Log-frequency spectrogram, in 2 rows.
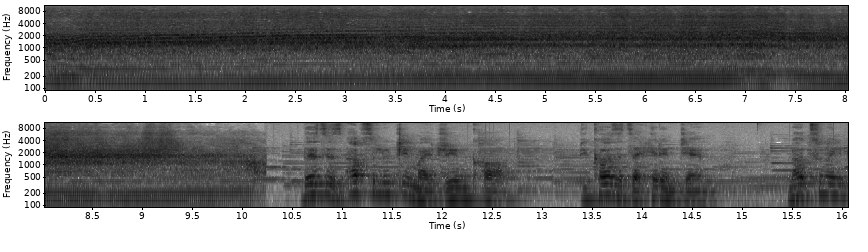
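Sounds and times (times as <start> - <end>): car engine at high revs: 0.0 - 10.2
tyres squealing: 0.0 - 10.2.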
